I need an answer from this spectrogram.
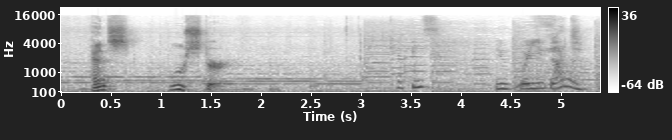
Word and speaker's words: Worcester: It's actually pronounced Worcester. Hi, Kippy. The R, C, and E are silent, and a magic O takes their place. Hence, Worcester.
